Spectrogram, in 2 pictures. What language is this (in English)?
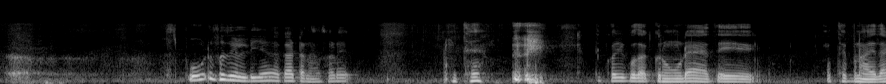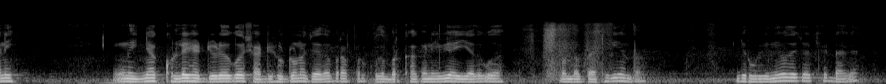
Dogri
